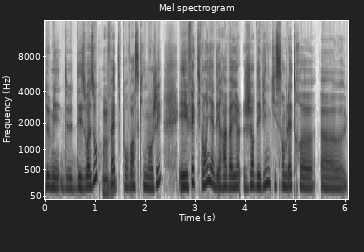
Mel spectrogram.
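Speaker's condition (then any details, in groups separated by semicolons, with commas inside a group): No condition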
